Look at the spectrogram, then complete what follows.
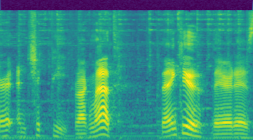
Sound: in foreign language

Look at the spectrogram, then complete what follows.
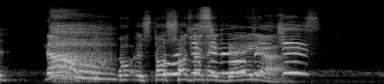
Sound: gasps

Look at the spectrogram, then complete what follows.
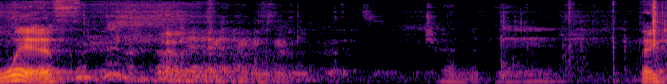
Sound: trustees laugh

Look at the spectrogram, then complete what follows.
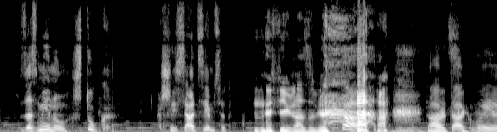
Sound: laughter

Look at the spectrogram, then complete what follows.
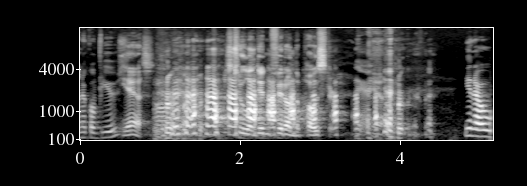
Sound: laughter

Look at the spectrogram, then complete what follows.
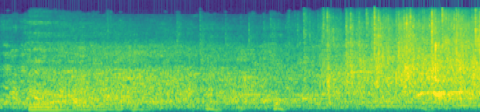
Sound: laughter and applause

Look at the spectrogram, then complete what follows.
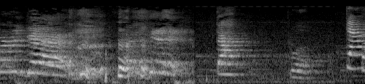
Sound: and kids laughing

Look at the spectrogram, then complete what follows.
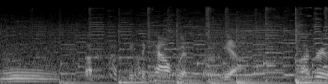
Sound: laughing

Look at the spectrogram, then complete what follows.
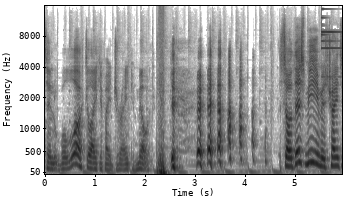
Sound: laughing

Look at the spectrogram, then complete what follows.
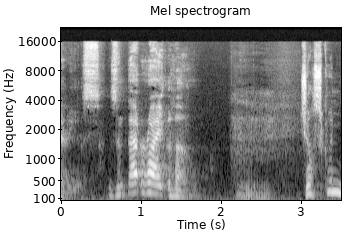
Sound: Loam grunts dismissively

